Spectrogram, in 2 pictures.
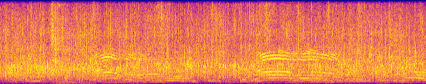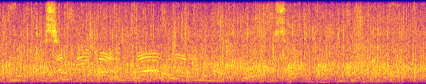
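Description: A woman speaks warmly close by.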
